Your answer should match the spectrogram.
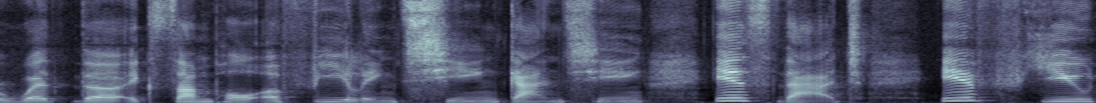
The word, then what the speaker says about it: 情: The meaning of it is not important, but you see the resemblance of the pronunciation 青 and 情, right?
